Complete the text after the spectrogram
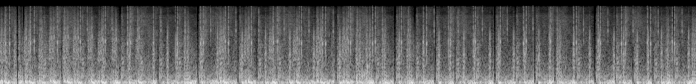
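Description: Video game weapon sound effects fire in rapid bursts.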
